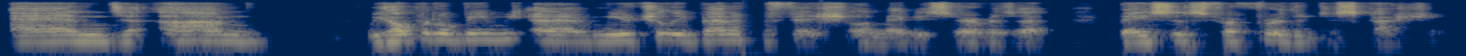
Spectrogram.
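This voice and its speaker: A man's voice: a little high, fairly even intonation, measured pace, a bit bright, slightly rough, low-quality recording. A man giving opening remarks as an organizer, speaking hesitantly with fillers. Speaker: organizer introducing the panel.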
